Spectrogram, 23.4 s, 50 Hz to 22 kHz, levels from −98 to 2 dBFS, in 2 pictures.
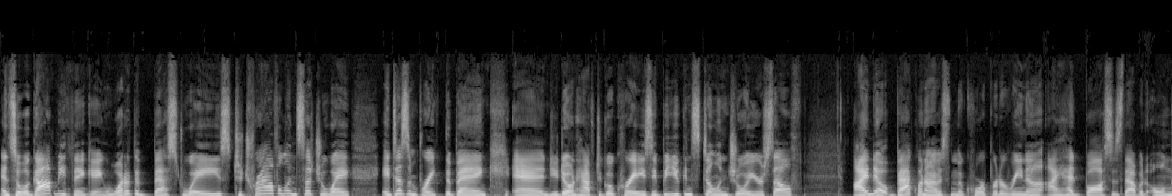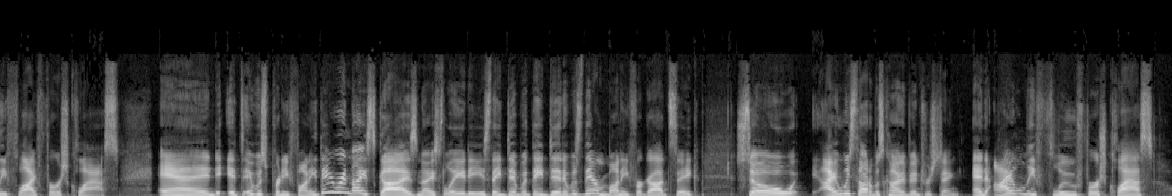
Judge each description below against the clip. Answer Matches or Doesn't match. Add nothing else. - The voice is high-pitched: Matches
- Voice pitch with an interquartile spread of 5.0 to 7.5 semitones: Matches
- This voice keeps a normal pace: Doesn't match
